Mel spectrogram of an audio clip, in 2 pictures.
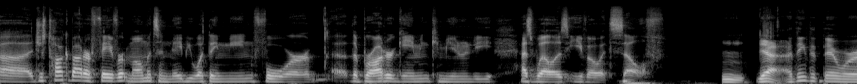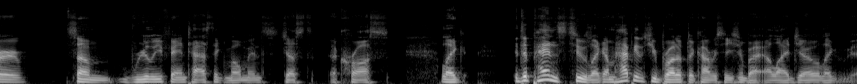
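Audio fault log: No fault is heard in this speech.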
